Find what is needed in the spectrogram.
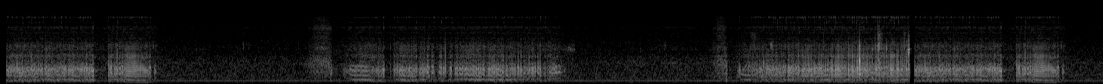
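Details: Woman snoring while asleep, recorded without her knowledge by her boyfriend; she wakes and mumbles in sleepy nonsense speech; snoring.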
